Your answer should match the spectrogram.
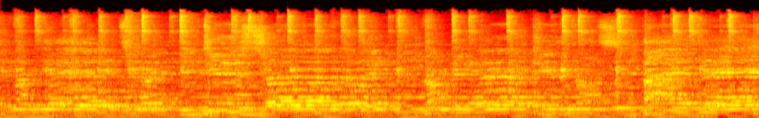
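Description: Live church praise band playing a worship song: a woman sings lead into a microphone with many voices singing along, over guitars, keyboards and a drum kit keeping a steady beat.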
